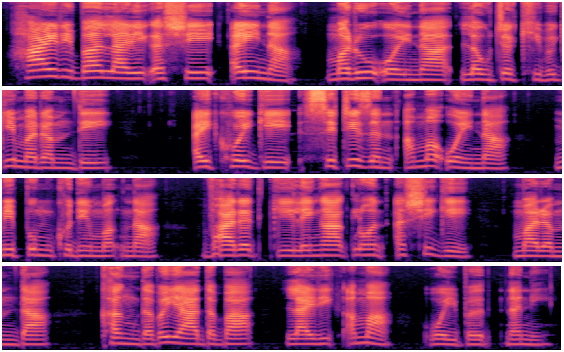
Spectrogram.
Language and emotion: Manipuri, neutral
